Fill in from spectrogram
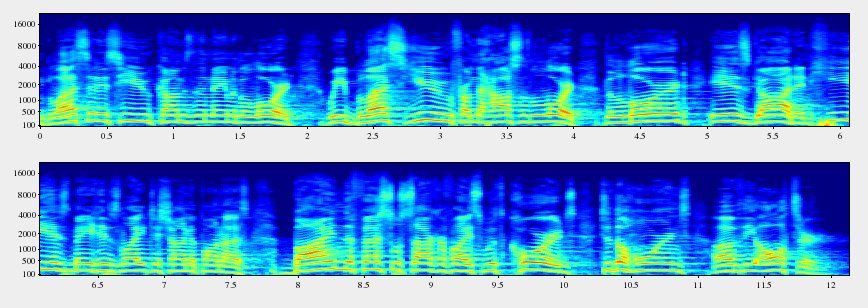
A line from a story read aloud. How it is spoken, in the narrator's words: they were shouting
